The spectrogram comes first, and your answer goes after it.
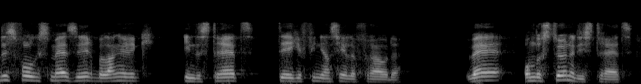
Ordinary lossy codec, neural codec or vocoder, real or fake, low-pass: Opus, 32 kbps; none; real; 7.2 kHz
